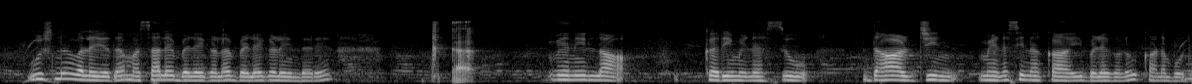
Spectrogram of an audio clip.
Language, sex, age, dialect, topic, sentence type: Kannada, female, 25-30, Mysore Kannada, agriculture, statement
